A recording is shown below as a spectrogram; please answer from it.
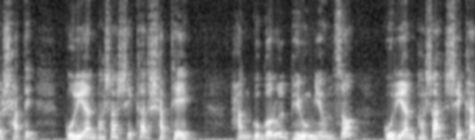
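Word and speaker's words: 한국: মিয়ানসো মানে হলো সাথে কোরিয়ান ভাষা শেখার সাথে হানগুল ভেউ মিয়ানসো কোরিয়ান ভাষা শেখার সাথে হানগু চিকচাং মুনহা এটার উচ্চারণ কিন্তু হানগুই হয় না উচ্চারণটা হবে হানগু কোরিয়ার চিকচাং মুনহুয়া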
